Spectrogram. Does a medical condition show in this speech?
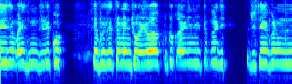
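Yes: brain lesion disability.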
